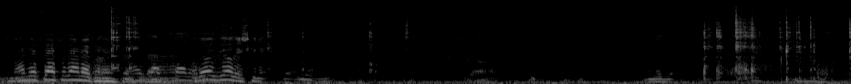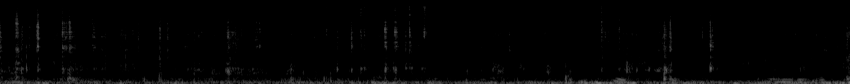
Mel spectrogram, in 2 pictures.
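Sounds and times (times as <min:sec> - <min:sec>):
cutlery clinking on plates: 0:01.1 - 0:01.5.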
